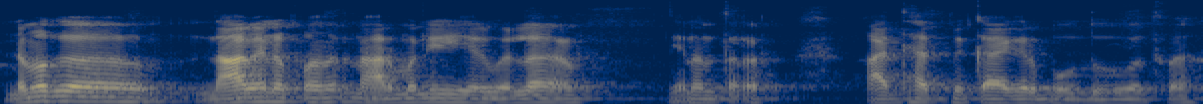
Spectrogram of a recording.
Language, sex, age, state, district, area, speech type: Kannada, male, 30-45, Karnataka, Gulbarga, urban, spontaneous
